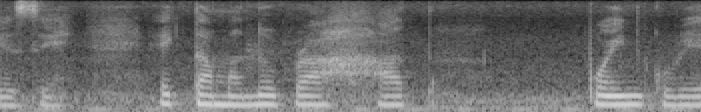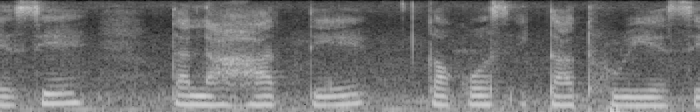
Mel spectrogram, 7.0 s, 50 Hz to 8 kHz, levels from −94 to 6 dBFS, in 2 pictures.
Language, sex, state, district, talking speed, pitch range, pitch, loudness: Nagamese, female, Nagaland, Dimapur, 135 wpm, 170-190 Hz, 185 Hz, -19 LUFS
